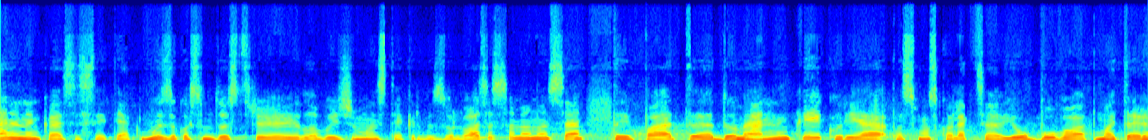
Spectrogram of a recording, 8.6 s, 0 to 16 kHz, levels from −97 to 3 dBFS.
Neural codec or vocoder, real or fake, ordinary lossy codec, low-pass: none; real; Opus, 16 kbps; 14.4 kHz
